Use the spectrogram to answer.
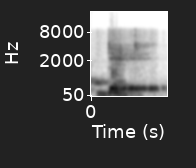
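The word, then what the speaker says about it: debt: हमारे हिसाब से तो होना चाहिए डेप्ट लेकिन ये डेप्ट नहीं है ये है डेट इसमें क्या है ना इसमें बी साइलेंट है ठीक है तो ये हो गया डेट उसी तरीके से आप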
